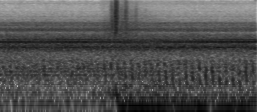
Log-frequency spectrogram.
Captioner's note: helicopter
